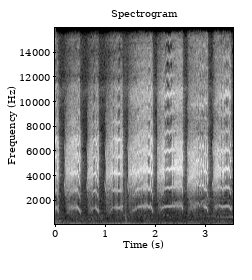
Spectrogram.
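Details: Young long-tailed shrike calling with rough, hissing, high-pitched bursts, seven in a row at an uneven pace of about two per second, some notes longer and slightly whistled, over faint low hum.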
